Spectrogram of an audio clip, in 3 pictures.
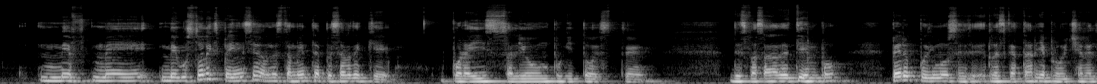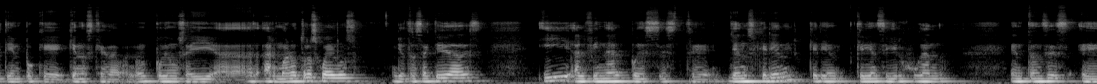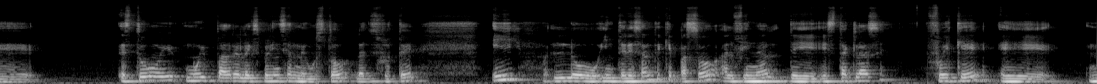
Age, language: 20-39, Spanish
